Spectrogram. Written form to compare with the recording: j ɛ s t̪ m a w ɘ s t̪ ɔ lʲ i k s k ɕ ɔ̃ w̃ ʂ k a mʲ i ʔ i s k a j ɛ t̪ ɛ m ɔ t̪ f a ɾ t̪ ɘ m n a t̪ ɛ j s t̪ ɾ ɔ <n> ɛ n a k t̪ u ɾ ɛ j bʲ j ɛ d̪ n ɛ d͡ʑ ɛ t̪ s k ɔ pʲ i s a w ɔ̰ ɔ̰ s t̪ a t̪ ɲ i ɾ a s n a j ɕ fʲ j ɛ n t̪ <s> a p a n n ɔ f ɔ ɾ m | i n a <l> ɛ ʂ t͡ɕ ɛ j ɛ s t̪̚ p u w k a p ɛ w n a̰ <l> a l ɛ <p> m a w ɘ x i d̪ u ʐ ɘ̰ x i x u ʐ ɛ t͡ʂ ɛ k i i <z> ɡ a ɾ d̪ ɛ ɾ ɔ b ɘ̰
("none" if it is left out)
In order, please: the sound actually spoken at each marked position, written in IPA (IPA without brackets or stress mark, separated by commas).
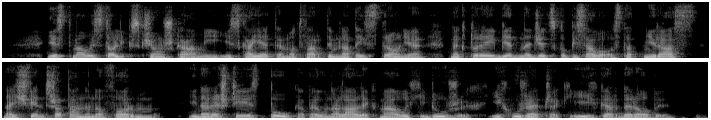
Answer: ɲ, ʂ, ɾ, l, k, ɣ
